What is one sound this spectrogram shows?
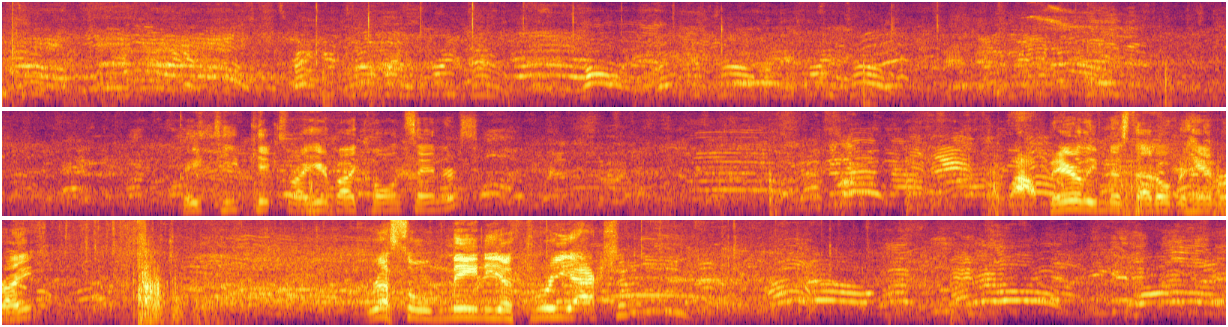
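A crowd cheers and shouts, growing loud around a knockdown.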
